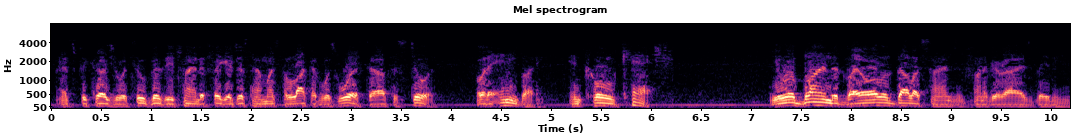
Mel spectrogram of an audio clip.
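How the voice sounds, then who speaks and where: An actor playing a wry, world-weary American private detective in 1940s radio noir, with sardonic, slangy narration. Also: male voice, very deep voice, a little fast, slight background noise. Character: wry, hard-boiled male private detective, narrating his cases. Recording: muffled vintage radio recording, music behind.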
